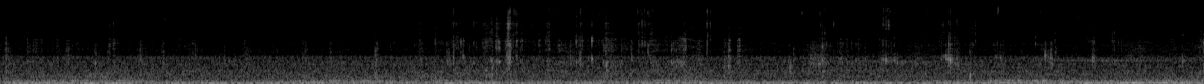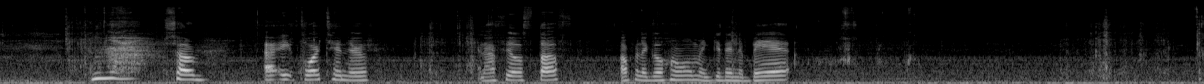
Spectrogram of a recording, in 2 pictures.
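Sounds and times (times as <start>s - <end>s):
person chewing with lip smacking: 0.0s - 13.0s, 20.0s - 21.4s
low steady hum: 0.0s - 24.0s.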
